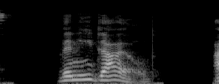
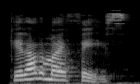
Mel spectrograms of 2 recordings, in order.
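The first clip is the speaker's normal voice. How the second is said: shaky, louder and higher, angry but trembling; shaking voice; 5 semitones higher, 5 dB louder than usual. A narrator's reading. Mother to son's girlfriend, shaking with anger. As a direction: hold the anger while the voice shakes. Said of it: "voice shaking".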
